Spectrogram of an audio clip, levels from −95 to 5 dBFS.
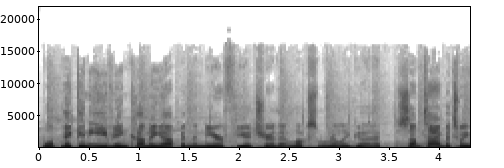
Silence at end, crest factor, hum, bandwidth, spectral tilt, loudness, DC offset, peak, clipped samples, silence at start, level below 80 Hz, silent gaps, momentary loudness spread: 0 s; 12 dB; none; 15 kHz; -6.5 dB/octave; -13 LUFS; under 0.1%; -2 dBFS; under 0.1%; 0.05 s; -32 dBFS; none; 5 LU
